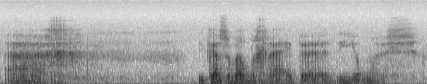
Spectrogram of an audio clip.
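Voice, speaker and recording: A man's voice: very deep voice, little pitch movement, slow pace, vocal fry, a little hiss or hum, heavily acted. An actor in a Dutch radio play, playing a newly promoted, uneasy middle-aged foreman who earnestly justifies himself. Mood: resigned. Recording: muffled phone-like old radio recording.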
